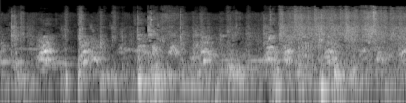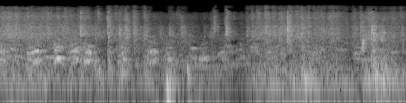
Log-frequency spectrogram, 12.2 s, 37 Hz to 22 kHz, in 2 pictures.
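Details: Many dogs at a meat farm and puppy mill in Nonsan, South Korea, January 2017, among about 150 dogs of breeds such as Doberman, Shar Pei, Chow Chow and Golden Retriever; dense overlapping sharp barks over a noisy background.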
